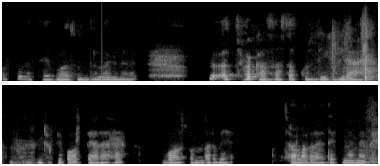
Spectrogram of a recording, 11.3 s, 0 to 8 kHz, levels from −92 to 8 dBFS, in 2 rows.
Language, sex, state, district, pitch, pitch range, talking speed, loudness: Hindi, female, Bihar, Purnia, 185 Hz, 180-200 Hz, 130 wpm, -35 LUFS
